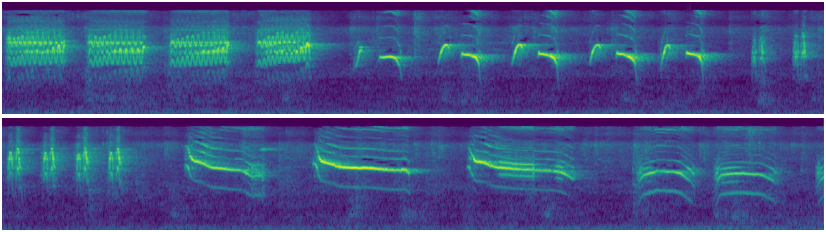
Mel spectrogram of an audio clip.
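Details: Spot-throated Babbler kept caged for a year in West Java, just out of moult, delivers a varied 'ngeroll' song: buzzy bars, a string of hooked whistles, then long sweeping downslurred notes.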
